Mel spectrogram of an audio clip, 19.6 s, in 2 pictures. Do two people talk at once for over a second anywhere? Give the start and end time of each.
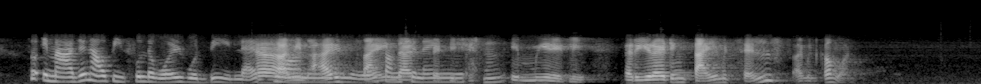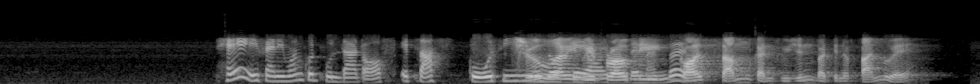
2.6-4.7, 14.9-16.8

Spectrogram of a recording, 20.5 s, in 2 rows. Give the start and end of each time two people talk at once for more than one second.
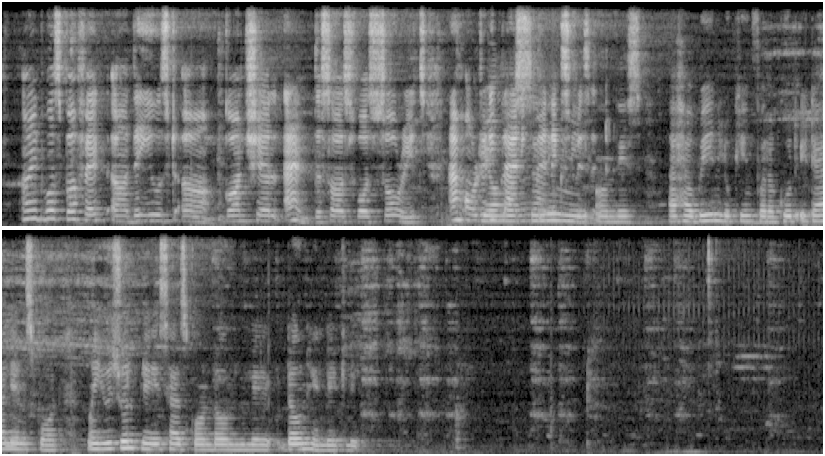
6.0-7.3

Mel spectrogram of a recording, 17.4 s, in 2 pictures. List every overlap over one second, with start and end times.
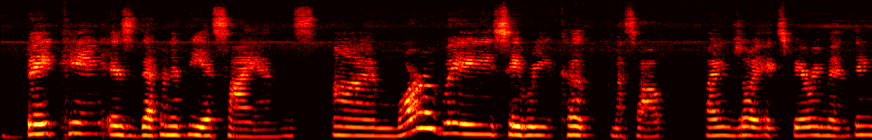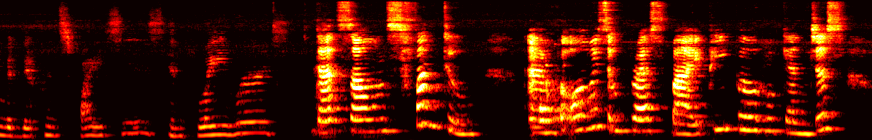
none

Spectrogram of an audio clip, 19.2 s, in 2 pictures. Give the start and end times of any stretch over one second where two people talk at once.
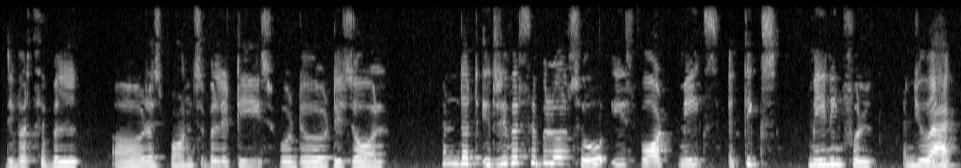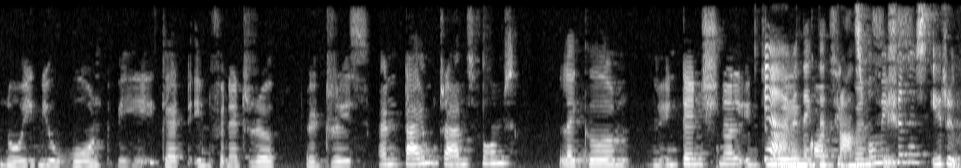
17.3-18.7

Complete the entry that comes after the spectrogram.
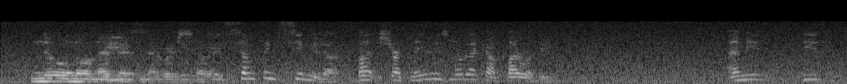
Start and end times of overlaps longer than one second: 1.0-2.3

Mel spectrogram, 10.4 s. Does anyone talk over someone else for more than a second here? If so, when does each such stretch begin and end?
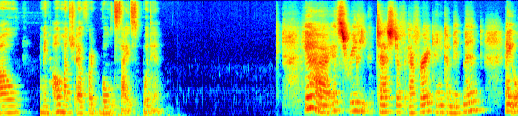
none

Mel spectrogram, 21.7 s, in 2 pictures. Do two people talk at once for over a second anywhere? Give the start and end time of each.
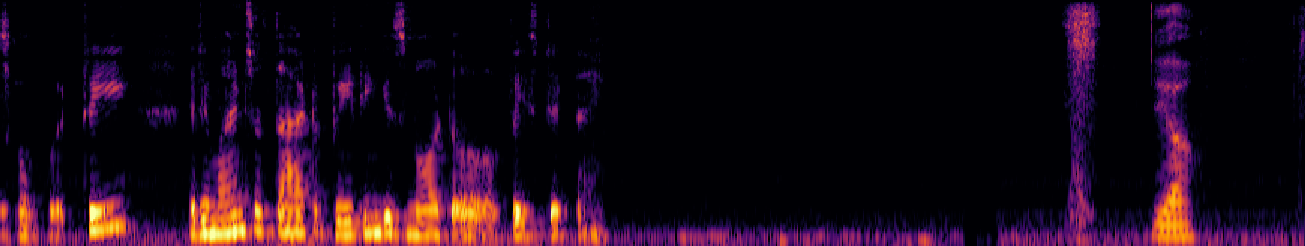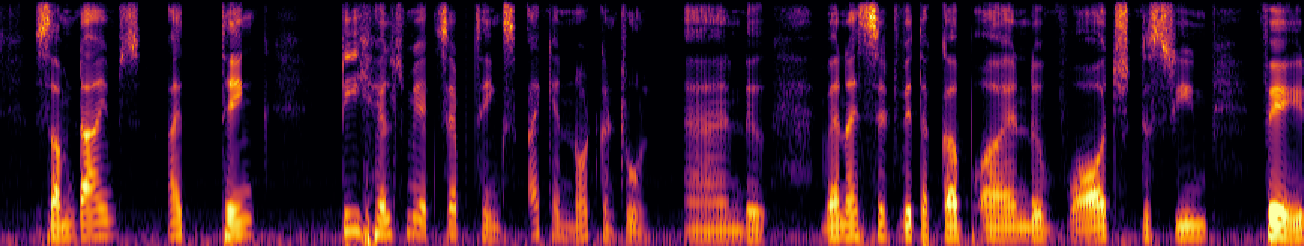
none

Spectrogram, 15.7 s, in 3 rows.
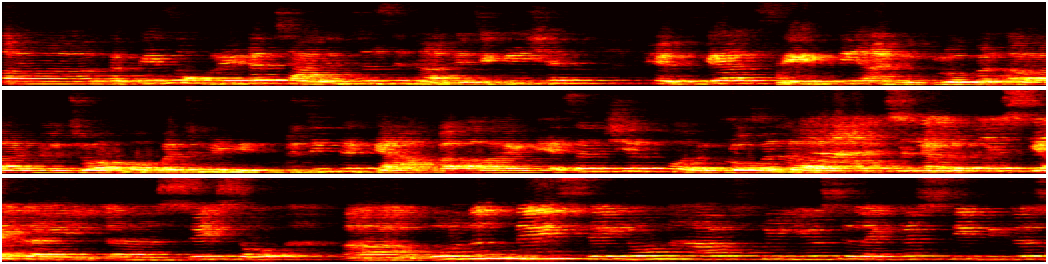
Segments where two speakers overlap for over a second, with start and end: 9.2-10.5

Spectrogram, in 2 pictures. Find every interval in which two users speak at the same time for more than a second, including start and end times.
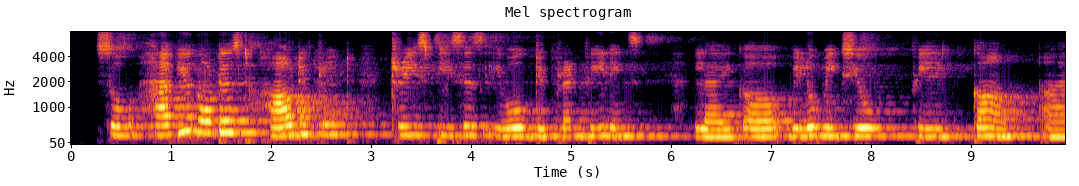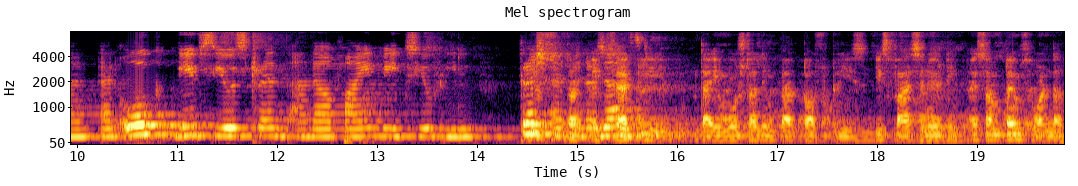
14.5-15.7

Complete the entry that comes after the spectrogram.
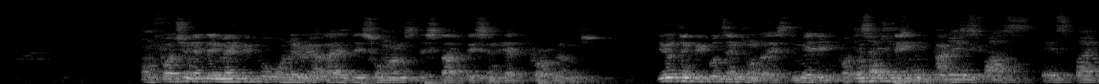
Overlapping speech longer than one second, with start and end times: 8.5-9.8

